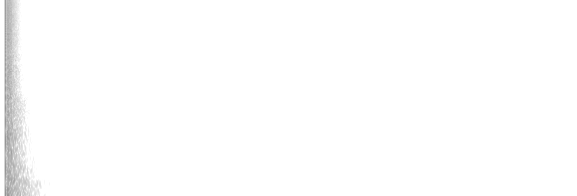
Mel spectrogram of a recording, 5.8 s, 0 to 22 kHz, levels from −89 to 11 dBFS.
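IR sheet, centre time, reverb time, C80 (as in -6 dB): 23 ms, 0.45 s, 12.5 dB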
